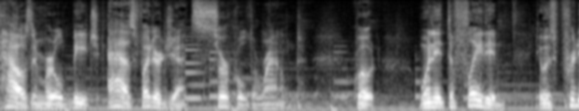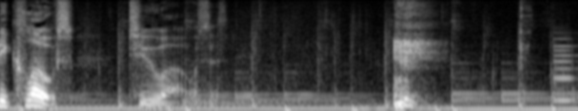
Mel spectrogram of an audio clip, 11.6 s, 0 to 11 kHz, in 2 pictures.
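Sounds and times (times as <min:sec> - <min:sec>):
speech: 0:00.1 - 0:08.2, 0:09.7 - 0:10.1
throat clearing: 0:09.7 - 0:10.3.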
